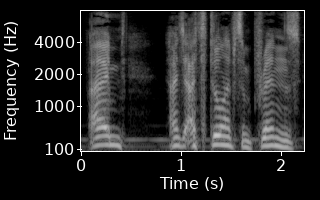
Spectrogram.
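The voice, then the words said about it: Unsure, hesitant voice. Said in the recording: “Lynx spoke in an unsure voice.”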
